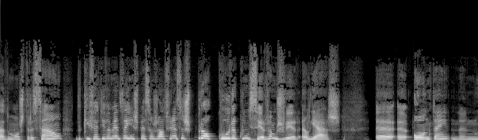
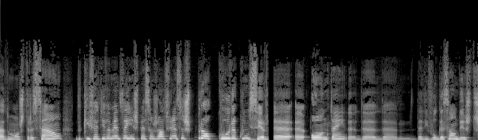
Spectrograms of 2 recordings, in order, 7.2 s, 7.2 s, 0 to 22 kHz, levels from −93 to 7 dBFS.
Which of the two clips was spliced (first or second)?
second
